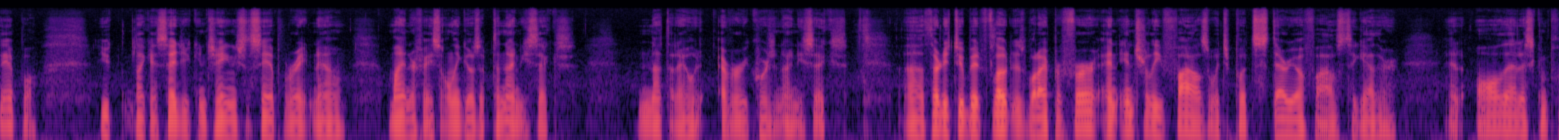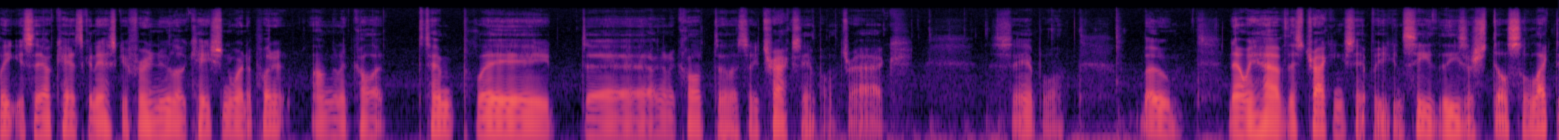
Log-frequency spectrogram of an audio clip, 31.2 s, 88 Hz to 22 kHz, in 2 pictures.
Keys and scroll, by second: 21.0 BackSpace, 23.5-26.5 typing, 26.8 Return.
